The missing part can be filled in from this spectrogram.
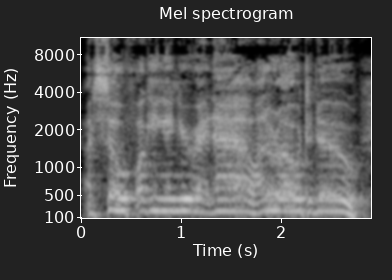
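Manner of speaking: a demo of angry venting; performed angry statement. Shown as a demonstration. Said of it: "and say".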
